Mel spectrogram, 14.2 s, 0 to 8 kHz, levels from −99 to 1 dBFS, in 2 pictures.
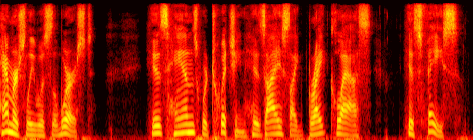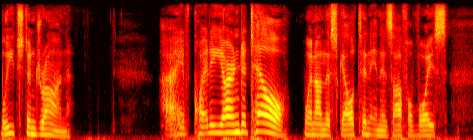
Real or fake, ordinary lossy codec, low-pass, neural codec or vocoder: real; MP3, 64 kbps; 7.2 kHz; none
